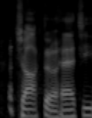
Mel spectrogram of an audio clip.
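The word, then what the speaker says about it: Chattahoochee: agree it's intimidating word chock to Hatchy is four syllables that's it you got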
